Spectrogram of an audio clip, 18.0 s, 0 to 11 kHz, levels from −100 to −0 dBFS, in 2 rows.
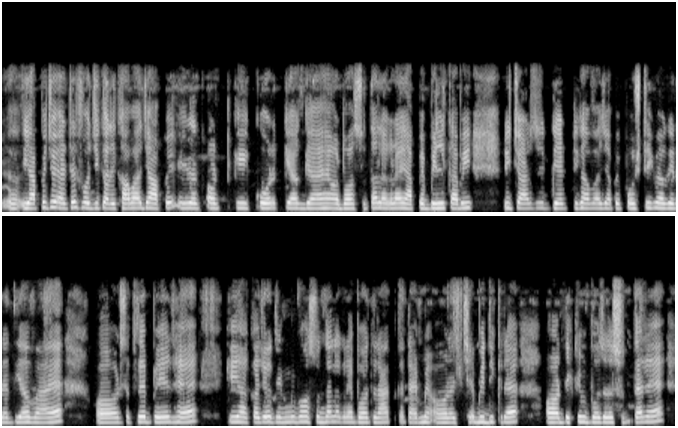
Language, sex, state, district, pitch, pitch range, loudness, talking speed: Hindi, female, Bihar, Purnia, 250 Hz, 245-260 Hz, -16 LUFS, 235 wpm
